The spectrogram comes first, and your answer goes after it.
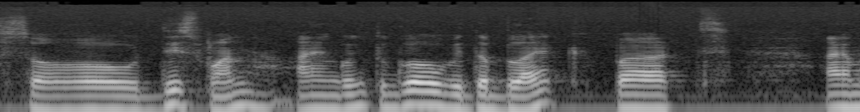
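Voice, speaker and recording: A man talks at a fairly slow pace in a somewhat breathy voice. His pitch is medium, and he has a non-native accent. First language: not English. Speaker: miniature painting streamer. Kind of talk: live painting tutorial stream. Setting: home livestream. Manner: halting, searching for words.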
